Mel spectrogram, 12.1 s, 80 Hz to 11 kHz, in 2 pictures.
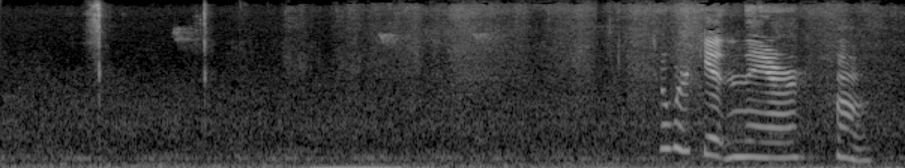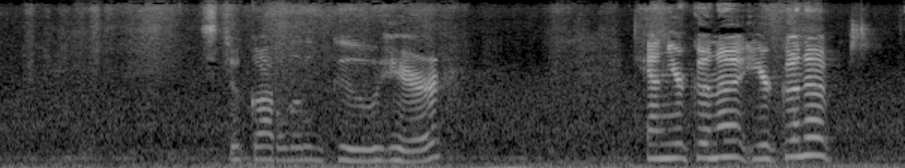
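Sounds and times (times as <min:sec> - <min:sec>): scissors snipping: 0:00.5 - 0:01.5.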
